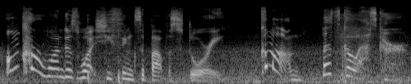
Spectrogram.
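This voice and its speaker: A woman voicing a cheerful, excitable little girl adventurer in a video game, playful and bubbly. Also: sits high, normal speed, vocal fry, noisy background, heavily acted. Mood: bubbly, confident. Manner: refers to self in third person, bubbly. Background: music.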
